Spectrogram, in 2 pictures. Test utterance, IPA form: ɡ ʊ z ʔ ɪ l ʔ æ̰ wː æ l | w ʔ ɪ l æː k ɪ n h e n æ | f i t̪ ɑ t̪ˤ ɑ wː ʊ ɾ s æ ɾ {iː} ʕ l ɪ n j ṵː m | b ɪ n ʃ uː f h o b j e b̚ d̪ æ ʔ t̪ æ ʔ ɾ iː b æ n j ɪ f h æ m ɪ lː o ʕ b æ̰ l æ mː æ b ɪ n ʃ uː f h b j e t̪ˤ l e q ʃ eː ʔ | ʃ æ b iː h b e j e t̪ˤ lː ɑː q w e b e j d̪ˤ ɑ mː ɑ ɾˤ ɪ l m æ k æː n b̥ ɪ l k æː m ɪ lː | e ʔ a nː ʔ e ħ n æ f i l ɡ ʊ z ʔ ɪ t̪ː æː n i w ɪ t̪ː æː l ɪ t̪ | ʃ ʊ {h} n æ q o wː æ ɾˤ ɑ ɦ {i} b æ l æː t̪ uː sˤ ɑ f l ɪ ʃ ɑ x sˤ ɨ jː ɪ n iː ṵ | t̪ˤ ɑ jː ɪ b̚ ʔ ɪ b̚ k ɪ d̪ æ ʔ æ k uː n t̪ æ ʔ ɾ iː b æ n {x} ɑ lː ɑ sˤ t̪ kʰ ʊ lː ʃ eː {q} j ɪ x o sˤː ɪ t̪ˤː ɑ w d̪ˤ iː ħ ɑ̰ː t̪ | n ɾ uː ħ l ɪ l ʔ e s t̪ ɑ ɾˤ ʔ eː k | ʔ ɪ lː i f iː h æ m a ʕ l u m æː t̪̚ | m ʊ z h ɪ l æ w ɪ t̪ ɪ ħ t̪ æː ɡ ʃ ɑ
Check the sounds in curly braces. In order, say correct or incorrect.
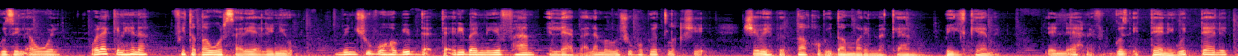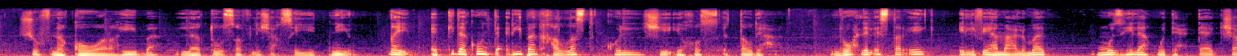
correct, incorrect: f, incorrect: iː, correct, incorrect: ʔ

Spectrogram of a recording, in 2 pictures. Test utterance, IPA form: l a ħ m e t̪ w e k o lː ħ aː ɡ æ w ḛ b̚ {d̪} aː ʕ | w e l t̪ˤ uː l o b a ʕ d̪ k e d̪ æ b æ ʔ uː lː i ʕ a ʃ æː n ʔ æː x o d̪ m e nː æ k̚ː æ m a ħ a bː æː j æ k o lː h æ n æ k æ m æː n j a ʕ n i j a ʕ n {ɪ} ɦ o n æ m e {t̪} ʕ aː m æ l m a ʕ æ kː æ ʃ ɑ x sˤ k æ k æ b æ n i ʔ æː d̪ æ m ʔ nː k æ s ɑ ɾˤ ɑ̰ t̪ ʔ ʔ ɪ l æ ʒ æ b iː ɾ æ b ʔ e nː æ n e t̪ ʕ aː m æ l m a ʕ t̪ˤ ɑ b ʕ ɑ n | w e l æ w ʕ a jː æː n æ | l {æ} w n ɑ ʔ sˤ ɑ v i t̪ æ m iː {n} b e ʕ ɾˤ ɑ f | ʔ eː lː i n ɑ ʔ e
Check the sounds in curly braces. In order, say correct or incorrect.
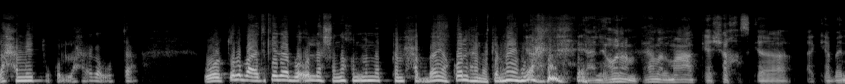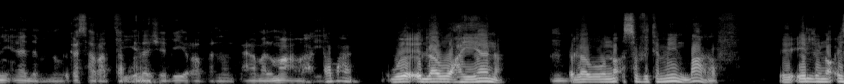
incorrect: t̪, incorrect: i, correct, correct, correct

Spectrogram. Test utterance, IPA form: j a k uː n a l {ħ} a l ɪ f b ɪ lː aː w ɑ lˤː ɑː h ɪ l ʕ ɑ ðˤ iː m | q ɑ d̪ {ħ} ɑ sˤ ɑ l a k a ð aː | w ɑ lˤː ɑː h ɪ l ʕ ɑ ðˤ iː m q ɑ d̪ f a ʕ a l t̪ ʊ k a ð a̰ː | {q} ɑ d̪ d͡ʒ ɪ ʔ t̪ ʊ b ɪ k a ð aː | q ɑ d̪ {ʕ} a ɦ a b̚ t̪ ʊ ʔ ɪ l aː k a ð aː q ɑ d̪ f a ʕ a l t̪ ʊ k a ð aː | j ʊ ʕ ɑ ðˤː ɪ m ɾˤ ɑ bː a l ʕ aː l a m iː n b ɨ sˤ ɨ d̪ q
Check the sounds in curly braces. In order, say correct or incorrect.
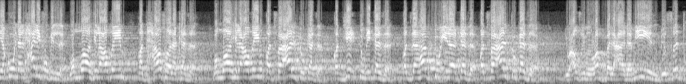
correct, correct, correct, incorrect: ð

